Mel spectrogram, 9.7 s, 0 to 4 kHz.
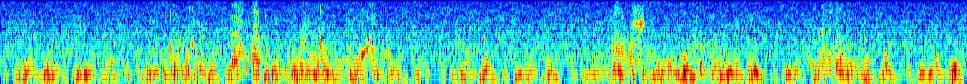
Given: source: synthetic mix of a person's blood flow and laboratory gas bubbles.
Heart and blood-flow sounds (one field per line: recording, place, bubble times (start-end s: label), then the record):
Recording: Doppler ultrasound of blood flow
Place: precordium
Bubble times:
1.44-2.08 s: bubbles
2.12-2.19 s: bubbles
2.26-2.72 s: bubbles
2.85-3.33 s: bubbles
3.40-3.98 s: bubbles
5.98-6.61 s: bubbles
6.71-7.32 s: bubbles
8.04-8.67 s: bubbles
From the record:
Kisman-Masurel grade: 332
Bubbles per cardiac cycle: rolling drumbeat, 9 or more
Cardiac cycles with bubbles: 50 to 99%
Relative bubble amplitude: moderate (0.250 to 0.450)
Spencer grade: 3 (all of the cardiac periods contain showers or single bubble signals, but not dominating or overriding the cardiac motion signals)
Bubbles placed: anywhere in the cardiac cycle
